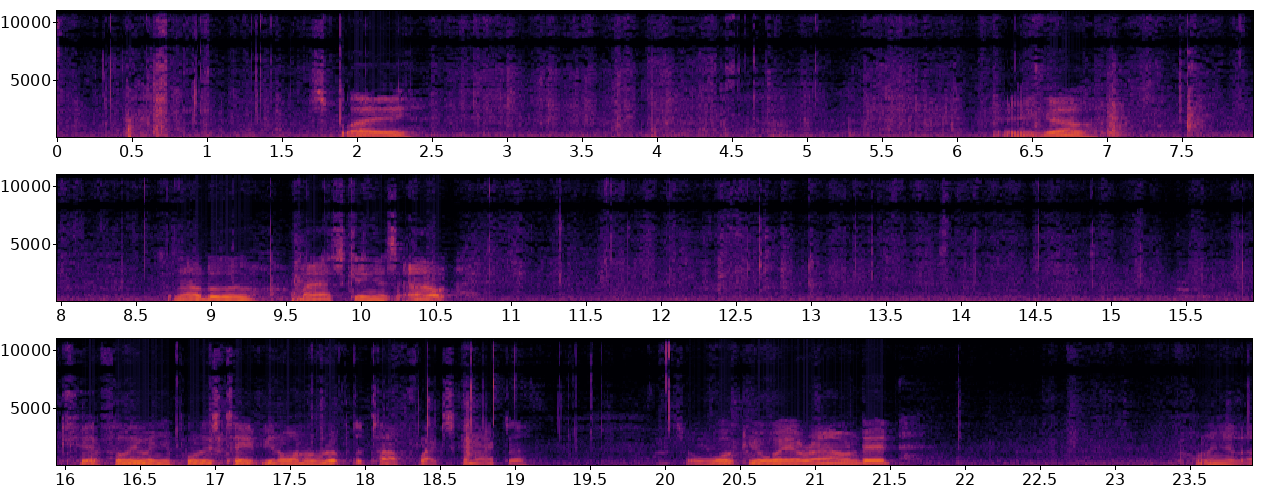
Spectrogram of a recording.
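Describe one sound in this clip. Plastic film crinkles and peels under fingers.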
